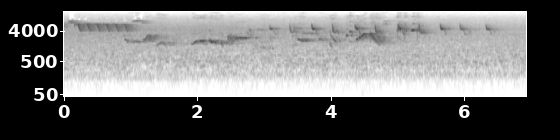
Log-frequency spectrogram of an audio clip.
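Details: Eurasian wren at its nest in Heerensbos on 22 May 2019: quick series of high, sharp descending ticks, then lower warbled chirps, followed by more spaced ticking notes over a faint background hiss.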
